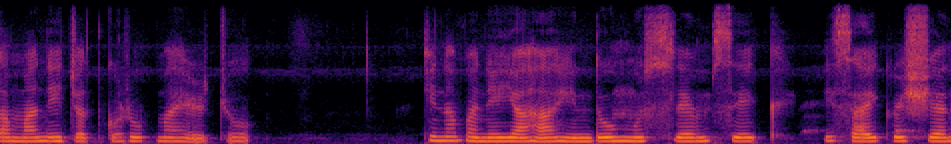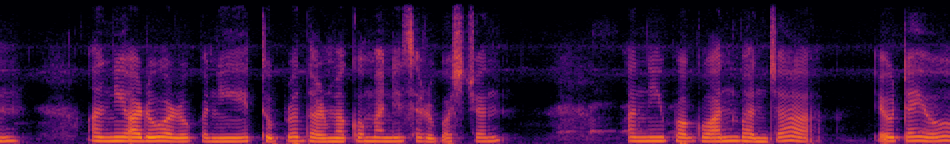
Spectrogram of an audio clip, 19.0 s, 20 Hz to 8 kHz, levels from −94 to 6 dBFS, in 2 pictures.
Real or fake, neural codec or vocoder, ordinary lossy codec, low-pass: real; none; none; none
